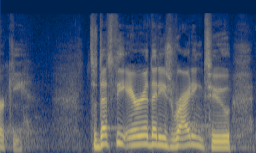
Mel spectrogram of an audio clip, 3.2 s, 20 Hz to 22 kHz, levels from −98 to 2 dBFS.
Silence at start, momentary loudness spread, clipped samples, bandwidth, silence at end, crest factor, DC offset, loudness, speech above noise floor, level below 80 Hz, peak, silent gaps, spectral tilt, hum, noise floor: 0 s; 13 LU; under 0.1%; 16 kHz; 0.05 s; 18 dB; under 0.1%; -22 LUFS; 29 dB; -66 dBFS; -6 dBFS; none; -5.5 dB/octave; none; -51 dBFS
